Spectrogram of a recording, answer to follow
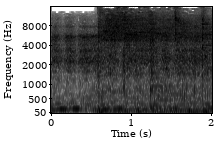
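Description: Heavy metal band recording with electric guitar, bass and drums. The bass thins out briefly at the start, and the full band comes back in with the drums about half a second in.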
